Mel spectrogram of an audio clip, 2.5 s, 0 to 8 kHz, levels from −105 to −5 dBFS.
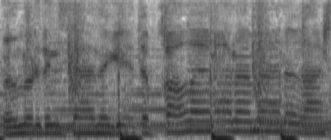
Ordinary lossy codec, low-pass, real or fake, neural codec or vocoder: none; none; real; none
